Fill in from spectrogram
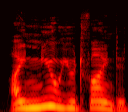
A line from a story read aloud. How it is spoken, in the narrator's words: shouted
